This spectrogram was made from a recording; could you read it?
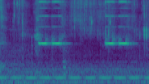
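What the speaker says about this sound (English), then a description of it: "I'm going to go shut that timer off" A kitchen timer beeps in two high, steady tones over a low pulsing hum, moderately faint in a quiet kitchen.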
